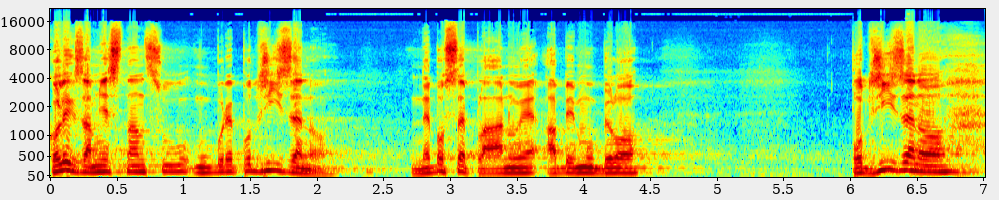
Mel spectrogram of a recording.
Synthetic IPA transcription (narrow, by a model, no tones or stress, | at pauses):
ko̞lɪɡzamɲɛst̪nant͡suːmubudɛpo̞dr̝iːzɛno̞̰nɛbo̞sɛplaːnujɛʔabɪmubɪlo̞ | po̞dr̝iːzɛno̞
